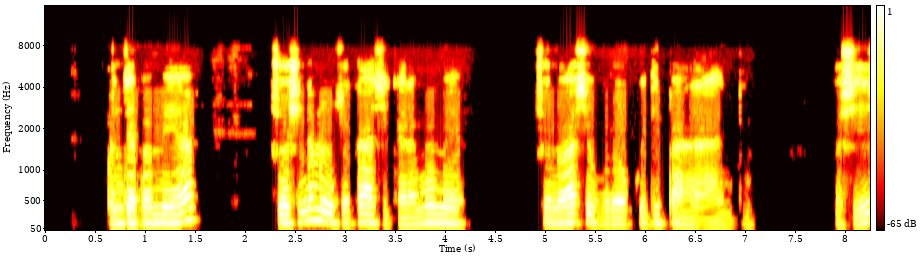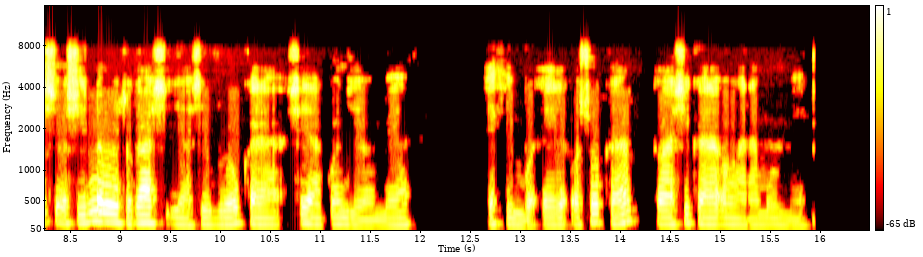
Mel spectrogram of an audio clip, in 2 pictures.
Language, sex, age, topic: Oshiwambo, female, 25-35, agriculture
